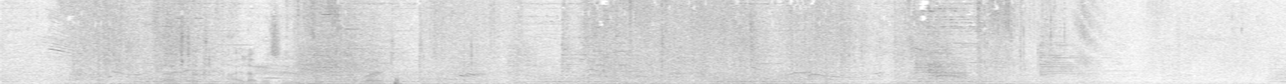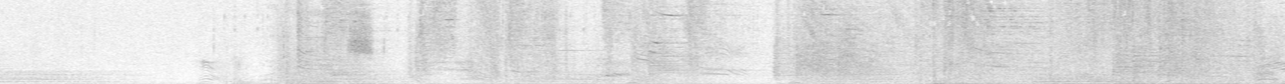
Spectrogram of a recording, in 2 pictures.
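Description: Weapons clash and spells burst in a game battle.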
